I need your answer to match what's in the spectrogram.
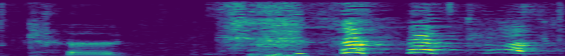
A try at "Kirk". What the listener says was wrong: Kirk. With K at the end. Kirk. Kurt.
